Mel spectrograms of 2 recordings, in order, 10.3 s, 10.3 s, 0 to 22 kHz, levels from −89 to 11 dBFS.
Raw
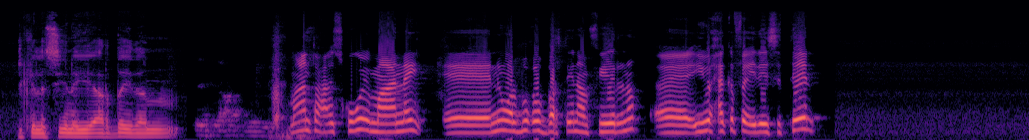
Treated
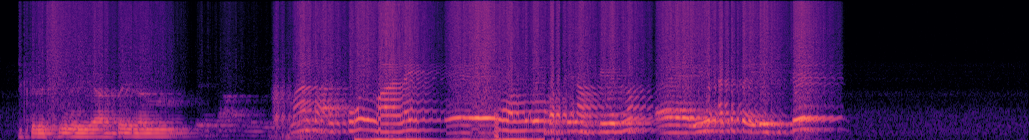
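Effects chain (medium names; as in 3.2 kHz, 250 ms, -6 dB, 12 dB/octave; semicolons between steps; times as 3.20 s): reverse bouncing-ball echo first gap 60 ms, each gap 1.1×, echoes 5; 3.54–5.44 s: LPC vocoder at 8 kHz pitch kept; sampling jitter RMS 0.065 ms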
